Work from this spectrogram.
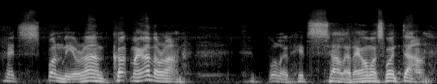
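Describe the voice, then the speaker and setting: An actor playing a tough, wry private detective, narrating and talking in clipped, intense 1940s radio style. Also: male voice, medium pitch, a little fast, pushed and bright. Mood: tense, wry. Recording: 1940s radio broadcast recording.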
